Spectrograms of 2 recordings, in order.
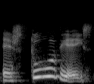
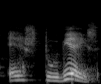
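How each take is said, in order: First: The stress falls before the last syllable. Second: The stress falls on the last syllable. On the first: The speaker calls it wrong. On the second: The speaker calls it right. "decimos estudiéis, el golpe de voz está aquí"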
